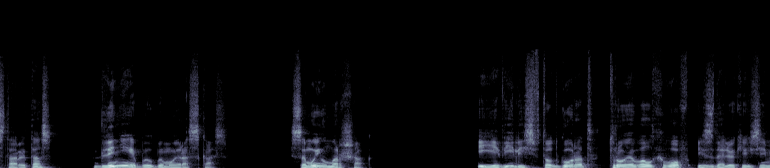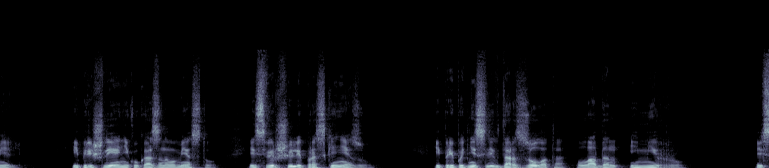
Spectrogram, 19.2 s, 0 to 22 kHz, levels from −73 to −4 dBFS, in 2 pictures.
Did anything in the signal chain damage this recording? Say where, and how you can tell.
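No, nothing in the signal chain damaged this audio.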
